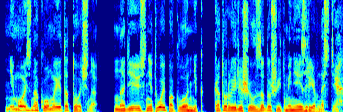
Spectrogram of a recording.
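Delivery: plain reading voice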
